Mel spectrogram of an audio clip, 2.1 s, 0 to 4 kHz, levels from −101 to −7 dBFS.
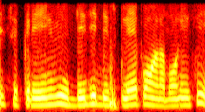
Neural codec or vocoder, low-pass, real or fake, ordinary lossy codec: vocoder, 44.1 kHz, 80 mel bands, Vocos; 3.6 kHz; fake; none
